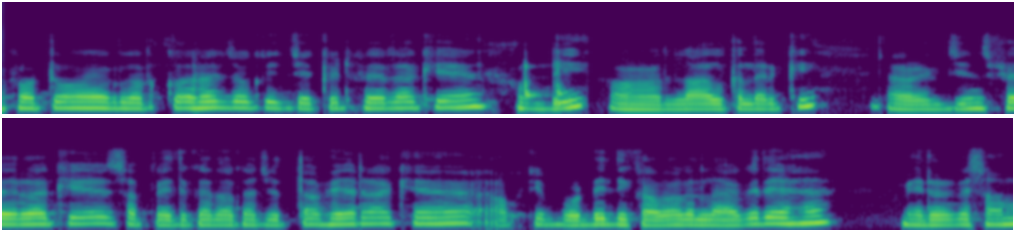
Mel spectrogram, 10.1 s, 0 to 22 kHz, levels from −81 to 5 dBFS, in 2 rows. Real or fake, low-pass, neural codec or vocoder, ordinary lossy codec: fake; none; codec, 16 kHz, 4 kbps, X-Codec, HuBERT features, trained on balanced general audio; none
